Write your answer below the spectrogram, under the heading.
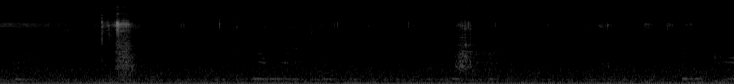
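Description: Pen scratching across paper while writing and drawing lines, with two louder strokes, one about a second in and one a little past halfway.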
